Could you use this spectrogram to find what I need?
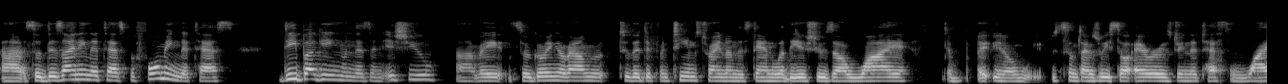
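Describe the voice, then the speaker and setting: In an unremarkable speaking voice, a woman speaks at a fairly quick pace and a fairly low pitch, with ordinary pitch variation. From Quebec, Canada; teen years in England. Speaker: aerospace systems engineer. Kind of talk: interview.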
